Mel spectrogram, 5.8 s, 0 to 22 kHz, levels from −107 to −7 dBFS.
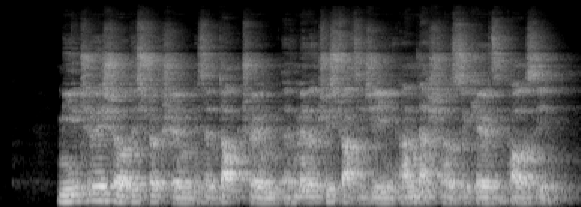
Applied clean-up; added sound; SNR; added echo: none; none; none; reverberation time 0.6 s.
